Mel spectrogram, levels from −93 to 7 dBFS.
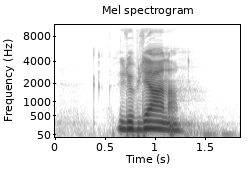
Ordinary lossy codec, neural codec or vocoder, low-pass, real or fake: none; none; 9.9 kHz; real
